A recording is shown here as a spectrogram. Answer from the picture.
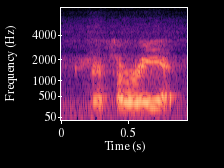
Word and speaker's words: Sharia: have run the country by I can't quite pronounce the word sorry law Sharia law Sharia I didn't mean I didn't mean to say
